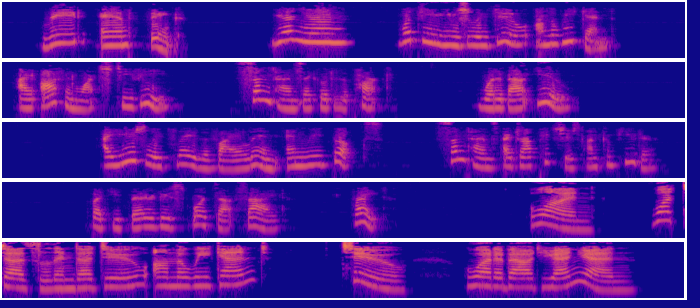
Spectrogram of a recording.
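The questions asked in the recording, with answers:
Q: What about Yuan Yuan?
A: She often watches TV; sometimes she goes to the park.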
